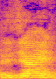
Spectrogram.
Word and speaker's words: resign: RESIGN रिजाइन, रिजाइन में क्या होता है त्याग पत्र देना, रिजाइन, जी का उच्चारण नहीं हो रहा है ना, ठीक है।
